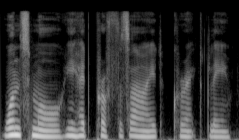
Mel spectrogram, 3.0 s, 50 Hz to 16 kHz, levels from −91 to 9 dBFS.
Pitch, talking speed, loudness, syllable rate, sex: 160 Hz, 120 wpm, -20 LUFS, 3.7 syllables/s, female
